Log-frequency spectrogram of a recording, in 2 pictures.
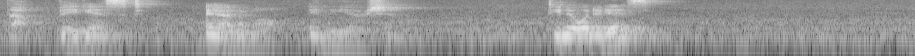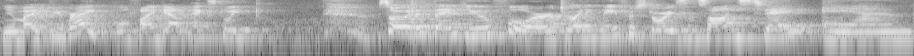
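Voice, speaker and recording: A woman's voice: mid-range voice, expressive, a little slow, pauses often. A woman children's librarian chatting to young children, explaining things simply and asking the listener questions. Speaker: children's librarian hosting virtual storytime. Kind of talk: storytime talk to young children. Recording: roomy echo, clear background noise.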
